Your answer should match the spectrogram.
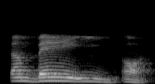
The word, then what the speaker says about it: também: Ninguém pronuncia também, só o Silvio Santos. Nós pronunciamos também i. Nós transformamos o M em i.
